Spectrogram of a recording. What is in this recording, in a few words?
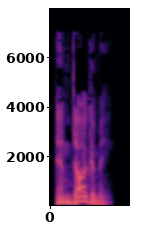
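"endogamy", British English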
